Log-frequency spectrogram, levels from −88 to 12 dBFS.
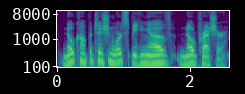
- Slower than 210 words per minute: Yes, average, 140 wpm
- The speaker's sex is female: No, male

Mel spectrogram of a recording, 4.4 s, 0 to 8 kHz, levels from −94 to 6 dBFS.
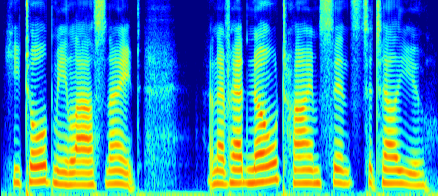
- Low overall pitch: No, high, 200 Hz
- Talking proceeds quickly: No, average, 190 wpm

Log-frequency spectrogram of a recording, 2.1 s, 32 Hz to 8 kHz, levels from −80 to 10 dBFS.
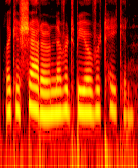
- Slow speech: No, fast, 205 wpm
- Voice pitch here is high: Yes, high, 200 Hz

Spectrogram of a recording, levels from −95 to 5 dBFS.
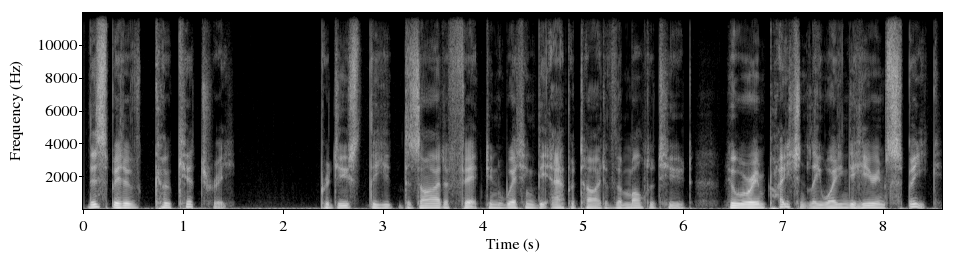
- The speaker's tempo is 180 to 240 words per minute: No, average, 160 wpm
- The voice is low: Yes, low, 105 Hz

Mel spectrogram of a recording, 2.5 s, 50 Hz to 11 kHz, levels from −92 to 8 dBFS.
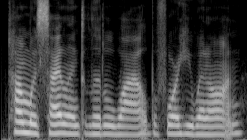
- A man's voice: No, female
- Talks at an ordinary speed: No, fast, 245 wpm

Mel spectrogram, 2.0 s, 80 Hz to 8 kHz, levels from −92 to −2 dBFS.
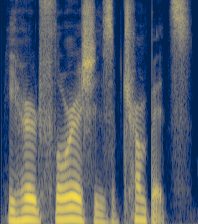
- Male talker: Yes, male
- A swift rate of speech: No, average, 150 wpm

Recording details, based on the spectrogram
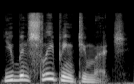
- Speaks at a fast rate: Yes, fast, 225 wpm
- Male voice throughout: Yes, male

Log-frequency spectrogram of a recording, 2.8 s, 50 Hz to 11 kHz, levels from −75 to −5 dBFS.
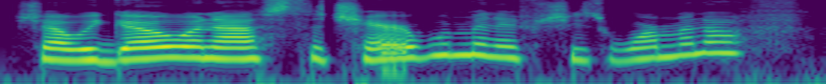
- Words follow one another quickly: Yes, fast, 260 wpm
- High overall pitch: Yes, very high, 275 Hz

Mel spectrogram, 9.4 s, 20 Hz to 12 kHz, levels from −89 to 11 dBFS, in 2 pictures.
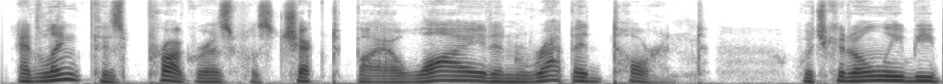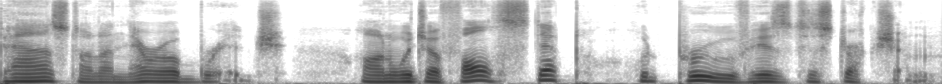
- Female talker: No, male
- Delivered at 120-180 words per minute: No, average, 190 wpm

